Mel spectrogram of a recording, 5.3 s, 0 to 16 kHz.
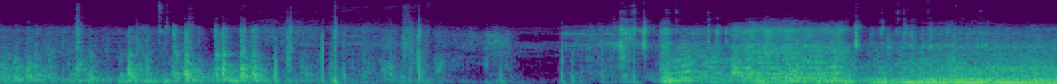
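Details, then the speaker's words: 1971 VW Beetle automatic, restored, with a rebuilt engine built as a 1700 and a rebuilt gearbox, 30,000 miles showing: brief cranking, then it catches quickly and settles into a steady low idle, starting cleanly. "Starts up nicely."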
